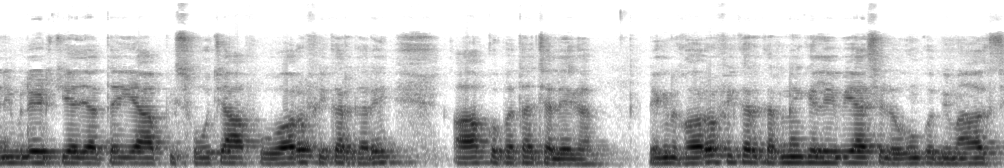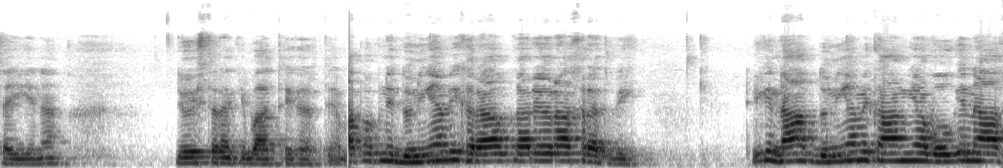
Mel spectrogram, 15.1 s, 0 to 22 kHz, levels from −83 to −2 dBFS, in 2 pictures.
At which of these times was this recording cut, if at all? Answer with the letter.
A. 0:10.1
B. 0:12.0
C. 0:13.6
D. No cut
A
